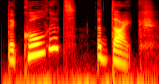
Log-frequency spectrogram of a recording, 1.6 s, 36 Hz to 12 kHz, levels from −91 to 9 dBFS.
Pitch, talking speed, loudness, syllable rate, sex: 255 Hz, 190 wpm, -19 LUFS, 5.6 syllables/s, female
